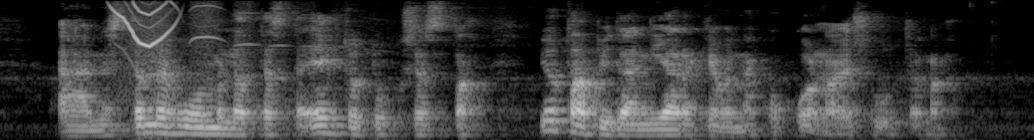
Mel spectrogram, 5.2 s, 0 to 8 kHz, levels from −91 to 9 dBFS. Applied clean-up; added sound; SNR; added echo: none; Animal; 4 dB; reverberation time 0.4 s.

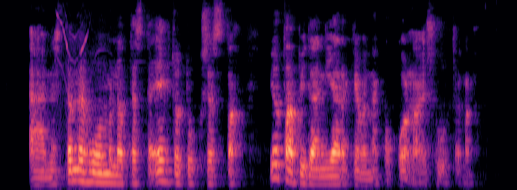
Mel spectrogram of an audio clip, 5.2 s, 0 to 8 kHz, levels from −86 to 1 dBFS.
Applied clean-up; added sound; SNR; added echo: neural mask model DeepFilterNet 3.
